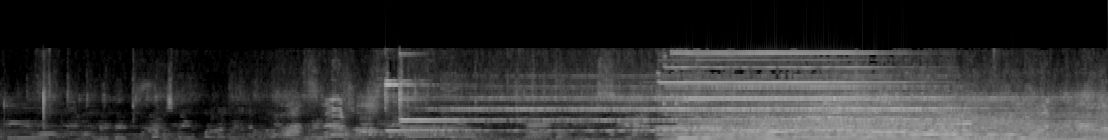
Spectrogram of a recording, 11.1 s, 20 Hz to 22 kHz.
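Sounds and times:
children chattering: 2.6s - 11.0s
held musical chord of high tones: 3.9s - 11.0s.

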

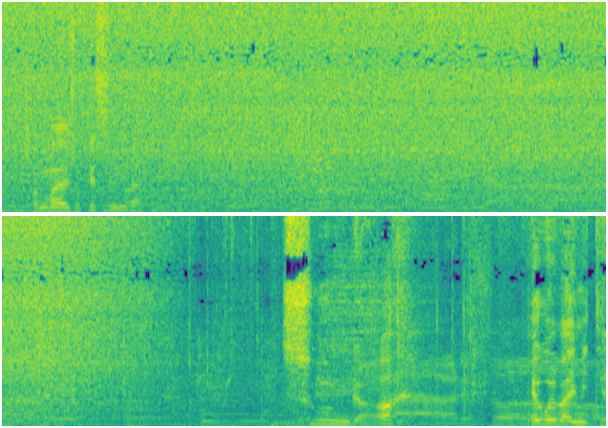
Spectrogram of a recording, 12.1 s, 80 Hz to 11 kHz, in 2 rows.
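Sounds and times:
stream water rushing: 0.0s - 8.3s
song playing: 0.0s - 12.0s.

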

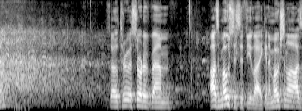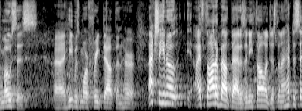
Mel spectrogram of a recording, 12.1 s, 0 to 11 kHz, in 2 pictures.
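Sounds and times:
audience laughing: 0.0s - 2.4s, 3.5s - 4.8s.

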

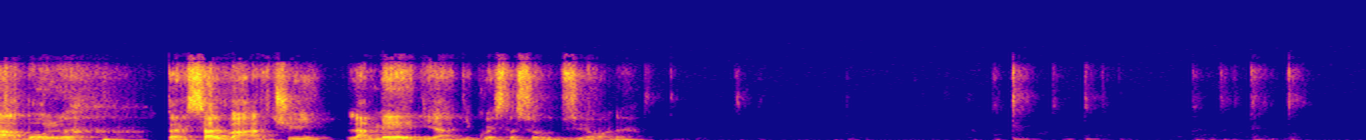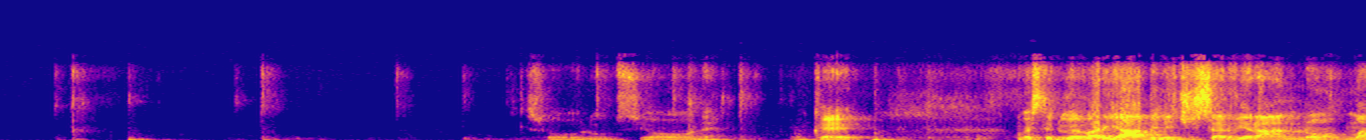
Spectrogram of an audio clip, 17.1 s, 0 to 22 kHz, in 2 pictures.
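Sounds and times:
computer keyboard keys clicking: 6.2s - 8.2s.

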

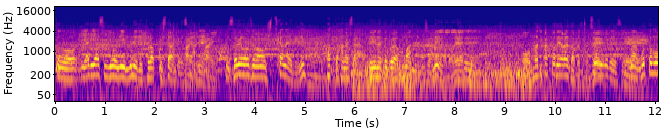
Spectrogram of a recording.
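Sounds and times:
man commentating: 0.0s - 8.6s, 9.4s - 12.0s
broadcast background noise: 0.0s - 12.0s.

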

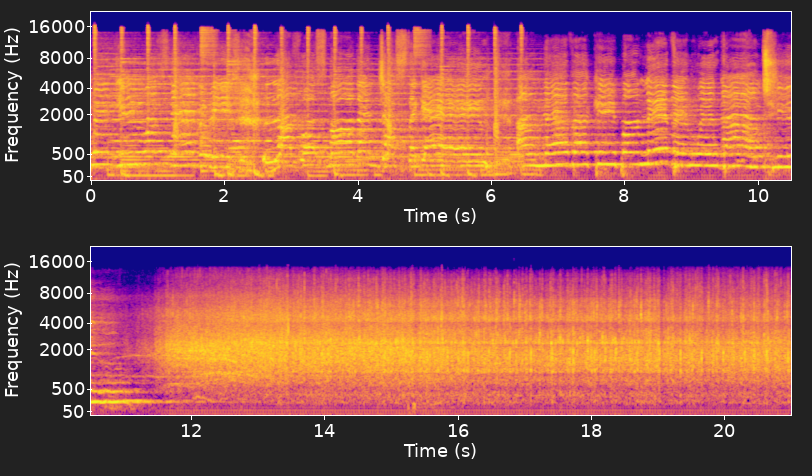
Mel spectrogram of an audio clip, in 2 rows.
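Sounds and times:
audience applauding: 11.4s - 21.0s.

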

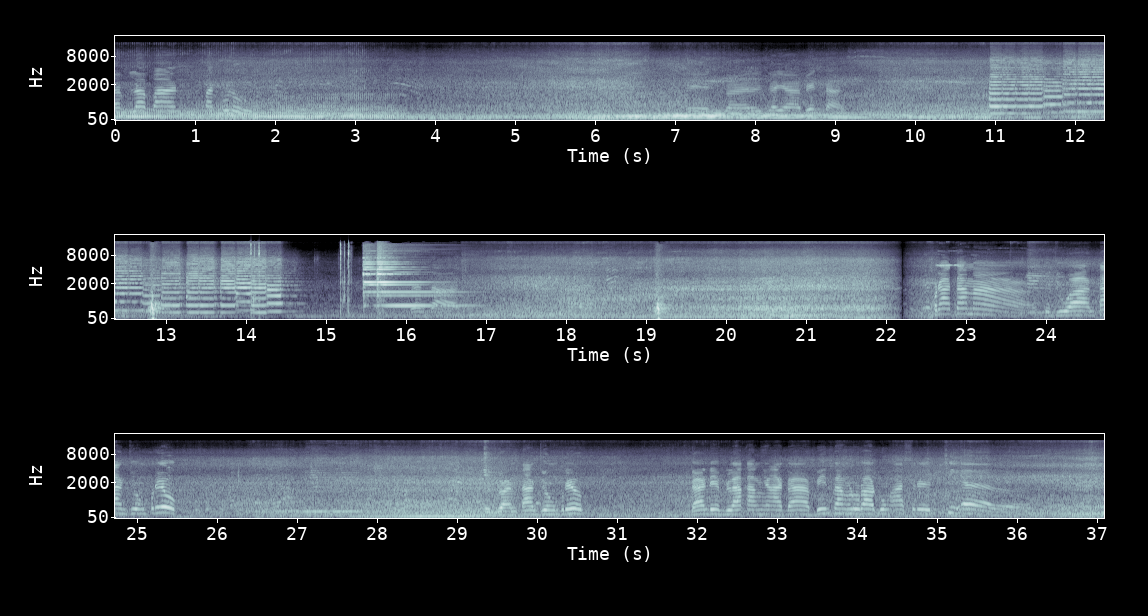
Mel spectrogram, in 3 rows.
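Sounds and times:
multi-tone bus horn: 10.9s - 14.8s, 27.0s - 28.0s.

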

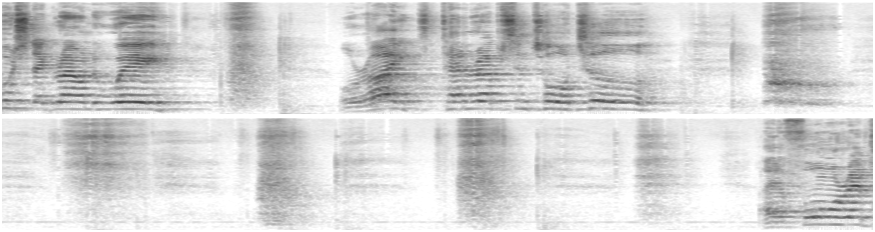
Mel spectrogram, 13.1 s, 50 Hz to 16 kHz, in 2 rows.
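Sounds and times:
feet thudding on rubber floor: 1.5s - 3.2s, 5.0s - 5.8s, 6.9s - 11.8s
man breathing out hard: 5.1s - 12.2s.

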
